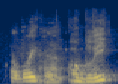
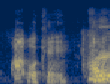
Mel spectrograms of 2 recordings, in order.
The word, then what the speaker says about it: obloquy: Obliquely. No, it's not obliquely. It's there's no L in it. Like there's no second L. Obloquy.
